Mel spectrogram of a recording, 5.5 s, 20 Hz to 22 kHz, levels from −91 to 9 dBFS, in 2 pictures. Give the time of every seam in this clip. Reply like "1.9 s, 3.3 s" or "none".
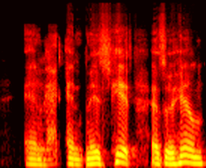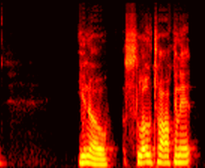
1.1 s, 1.5 s, 2.1 s, 4.4 s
